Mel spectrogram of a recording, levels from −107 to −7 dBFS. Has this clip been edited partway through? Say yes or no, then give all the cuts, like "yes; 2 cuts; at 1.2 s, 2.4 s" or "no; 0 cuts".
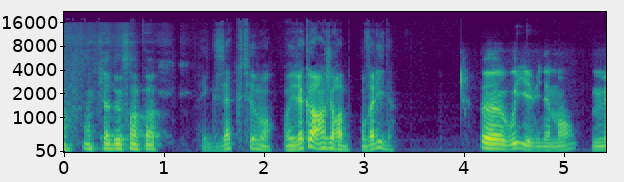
no; 0 cuts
